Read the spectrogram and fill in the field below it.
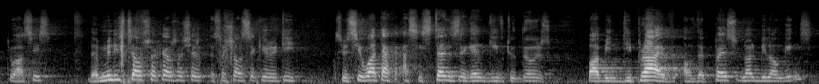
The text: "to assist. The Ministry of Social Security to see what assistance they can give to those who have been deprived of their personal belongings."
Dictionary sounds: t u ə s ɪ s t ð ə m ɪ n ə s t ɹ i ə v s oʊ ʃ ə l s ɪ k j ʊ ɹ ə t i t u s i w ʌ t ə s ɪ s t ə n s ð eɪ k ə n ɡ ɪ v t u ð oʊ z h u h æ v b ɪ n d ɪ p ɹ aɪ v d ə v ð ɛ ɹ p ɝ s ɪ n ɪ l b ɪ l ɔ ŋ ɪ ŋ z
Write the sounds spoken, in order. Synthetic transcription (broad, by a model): t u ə s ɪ s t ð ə m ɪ n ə s t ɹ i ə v s oʊ ʃ ə l s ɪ k j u ɹ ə t i s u s i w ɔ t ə s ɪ s t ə n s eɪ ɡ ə n ɡ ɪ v t u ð oʊ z h u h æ v b ɪ n d ɪ p ɹ aɪ v d ə v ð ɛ p ɝ s ɪ n ɪ l b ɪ l ɔ ŋ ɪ ŋ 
